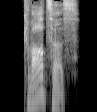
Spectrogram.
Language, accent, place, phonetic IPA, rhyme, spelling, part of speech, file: German, Germany, Berlin, [ˈkvaʁt͡səs], -aʁt͡səs, Quarzes, noun, De-Quarzes.ogg
- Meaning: genitive singular of Quarz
